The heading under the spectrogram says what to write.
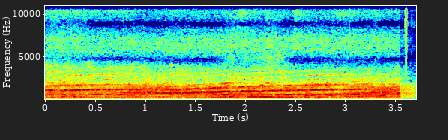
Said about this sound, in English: Let me show you the video. Just when we thought we could control everything, the fire alarms go off.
